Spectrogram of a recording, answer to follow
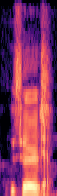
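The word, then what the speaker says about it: Lucerys: Yes, Luceris.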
